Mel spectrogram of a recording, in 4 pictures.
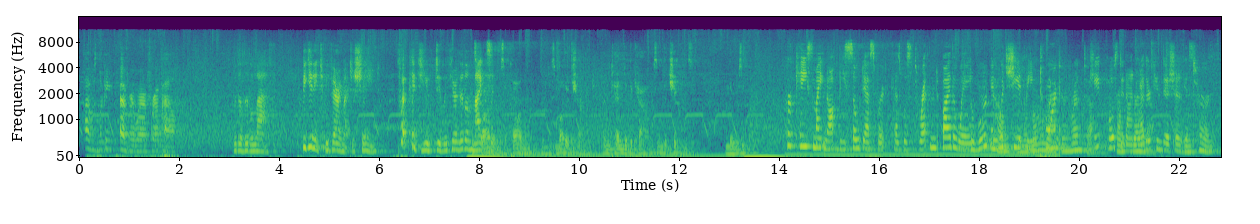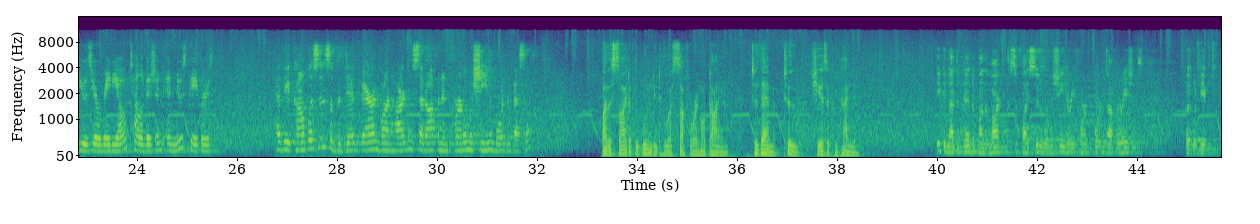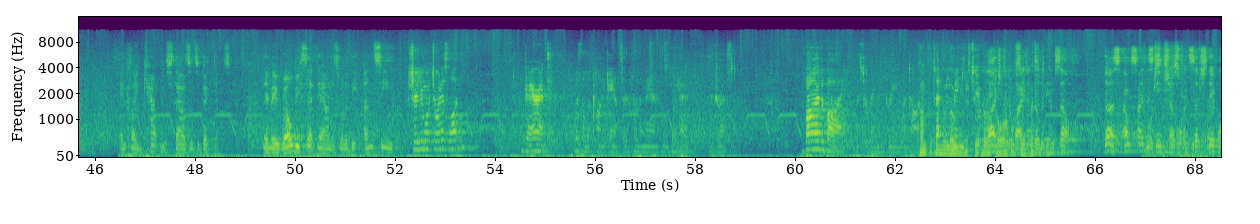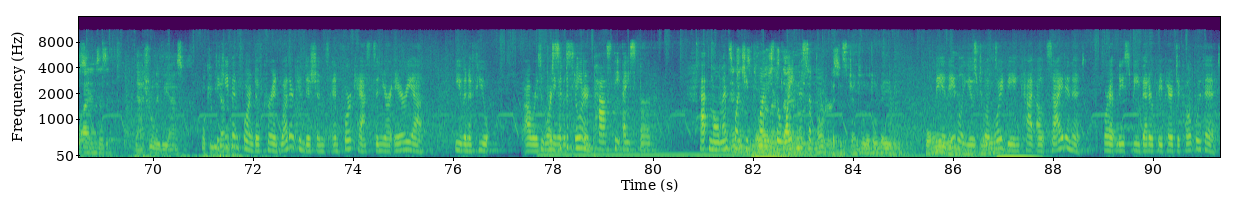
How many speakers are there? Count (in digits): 10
